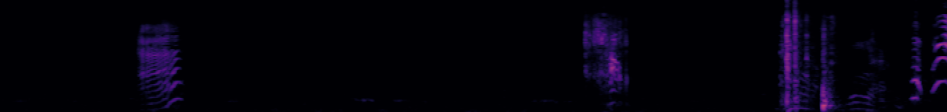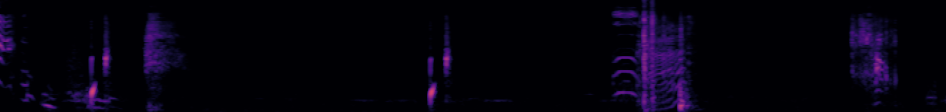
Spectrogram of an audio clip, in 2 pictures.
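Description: A cartoon cat munches and gulps food with playful crunching sounds.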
